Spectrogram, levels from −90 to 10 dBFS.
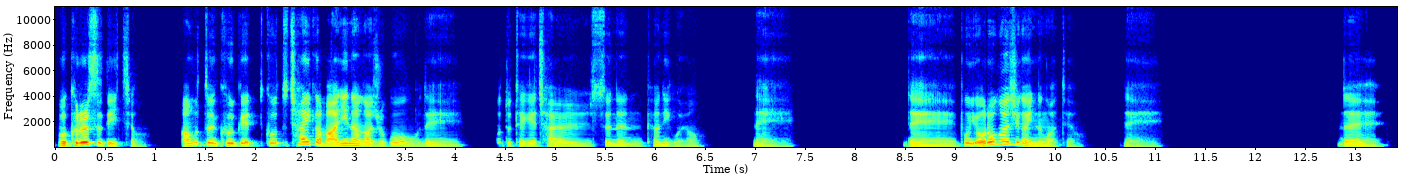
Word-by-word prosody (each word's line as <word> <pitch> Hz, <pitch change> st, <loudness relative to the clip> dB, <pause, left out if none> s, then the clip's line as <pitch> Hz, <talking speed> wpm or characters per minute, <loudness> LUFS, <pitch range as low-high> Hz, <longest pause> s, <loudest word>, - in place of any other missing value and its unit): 뭐 150 Hz, -1 st, +4 dB
그럴 190 Hz, +7 st, +11 dB
수도 205 Hz, -, -2 dB
있죠. 90 Hz, -1 st, -9 dB, 0.3 s
아무튼 175 Hz, +2 st, 0 dB
그게 165 Hz, 0 st, +1 dB
그것도 170 Hz, +2 st, -4 dB
차이가 220 Hz, +7 st, +3 dB
많이 120 Hz, +7 st, +5 dB
나가지고 120 Hz, -8 st, -1 dB
네, 95 Hz, -4 st, -7 dB, 0.3 s
그것도 -, -, -12 dB
되게 120 Hz, -1 st, -4 dB
잘 110 Hz, -3 st, -5 dB
쓰는 130 Hz, 0 st, -7 dB
편이고요. 115 Hz, -8 st, -8 dB, 0.5 s
네. 90 Hz, -2 st, -10 dB, 1.1 s
네. 100 Hz, -1 st, -4 dB
뭐 175 Hz, -, +1 dB
여러 220 Hz, -, +6 dB
가지가 225 Hz, -9 st, +2 dB
있는 115 Hz, -2 st, -2 dB
것 105 Hz, -, -3 dB
같아요. 95 Hz, +2 st, -15 dB, 0.4 s
네. 90 Hz, 0 st, -13 dB, 1.7 s
네. 100 Hz, -8 st, -4 dB
115 Hz, 235 characters per minute, -22 LUFS, 95-150 Hz, 1.7 s, 그럴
